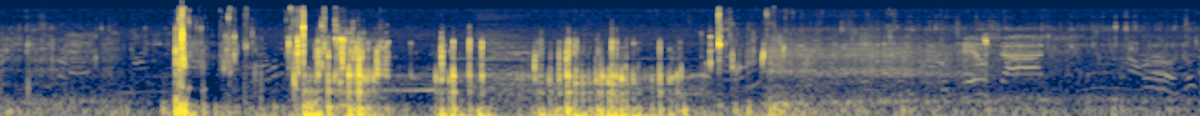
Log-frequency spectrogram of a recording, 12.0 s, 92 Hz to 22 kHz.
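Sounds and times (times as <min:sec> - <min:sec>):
muffled underwater rumble: 0:00.0 - 0:12.0
clicks and crackles: 0:01.7 - 0:07.7.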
